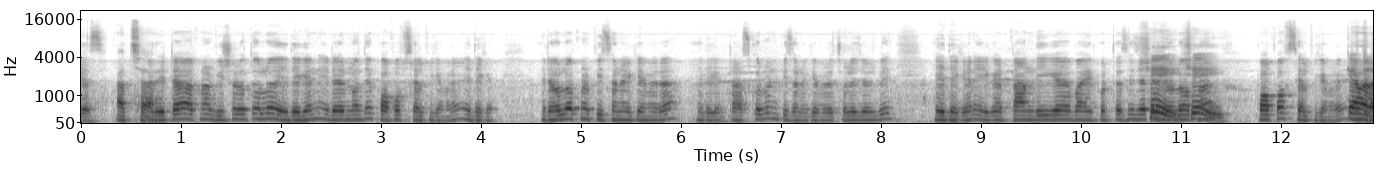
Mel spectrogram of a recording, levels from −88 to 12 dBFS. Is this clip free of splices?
yes; 0 cuts

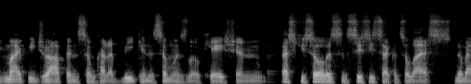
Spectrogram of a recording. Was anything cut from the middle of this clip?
yes; 1 cut; at 2.7 s

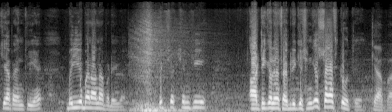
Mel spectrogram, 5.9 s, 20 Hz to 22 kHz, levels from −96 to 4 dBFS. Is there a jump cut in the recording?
yes; 1 cut; at 2.4 s

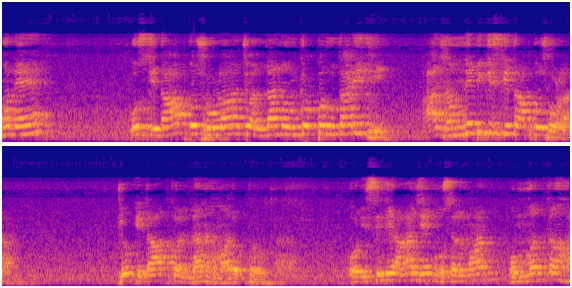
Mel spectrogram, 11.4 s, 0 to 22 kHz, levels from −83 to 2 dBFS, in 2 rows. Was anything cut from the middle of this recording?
no; 0 cuts

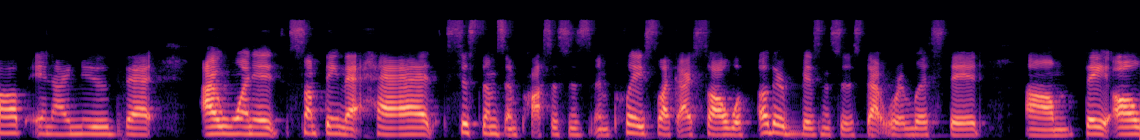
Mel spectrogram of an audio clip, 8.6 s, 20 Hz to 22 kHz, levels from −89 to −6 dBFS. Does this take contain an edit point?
no; 0 cuts

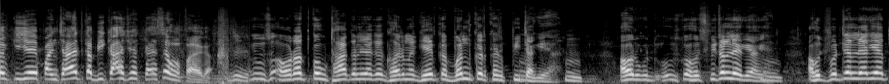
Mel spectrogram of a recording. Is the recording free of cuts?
no; 1 cut; at 2.5 s

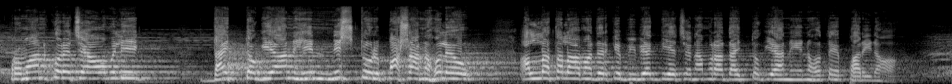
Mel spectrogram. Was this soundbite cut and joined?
no; 0 cuts

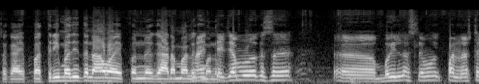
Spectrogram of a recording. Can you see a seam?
no; 0 cuts

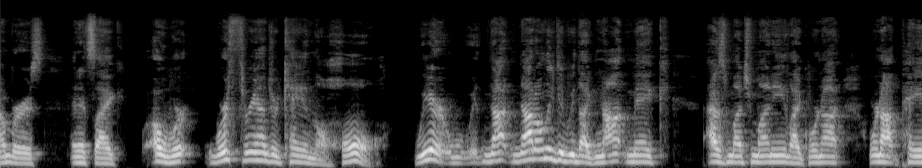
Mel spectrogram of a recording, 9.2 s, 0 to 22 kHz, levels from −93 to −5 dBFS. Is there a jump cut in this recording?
yes; 1 cut; at 1.3 s

